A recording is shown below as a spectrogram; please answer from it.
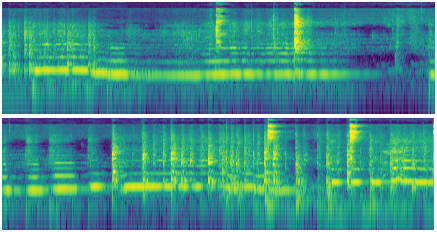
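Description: Side-blown bamboo flute playing a folk melody in long held notes over a hand-beaten double-headed barrel drum. Both stop briefly near the middle, then the flute returns and the drumming gets busier.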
